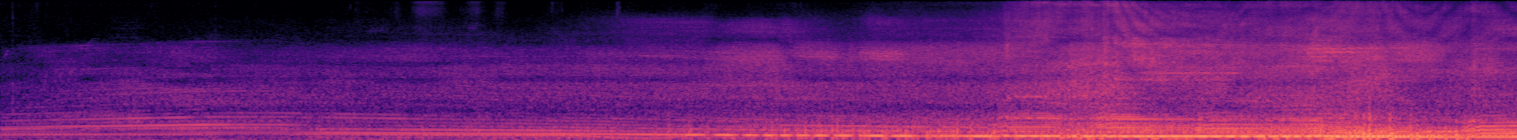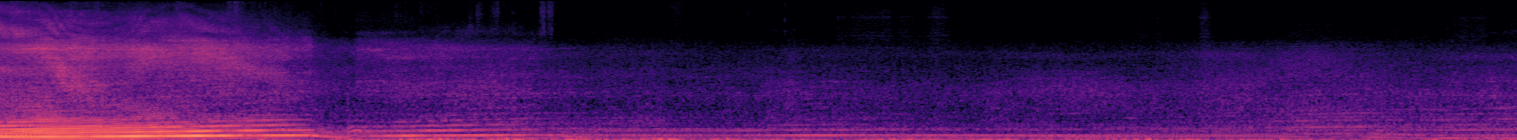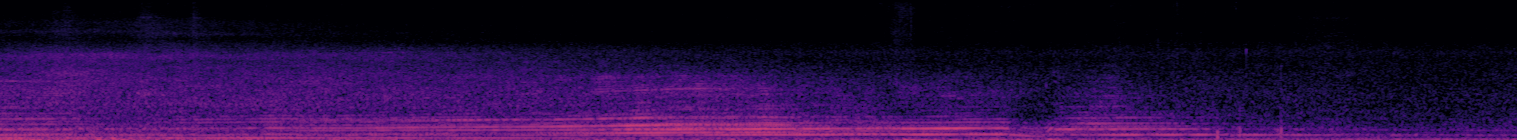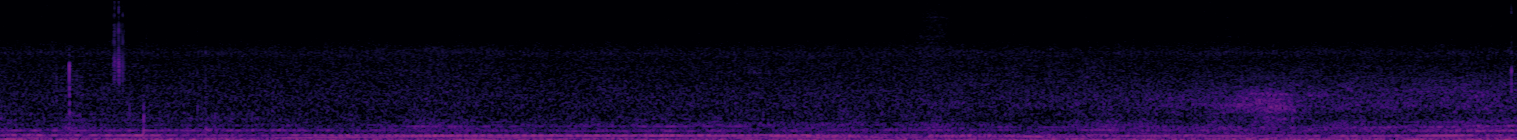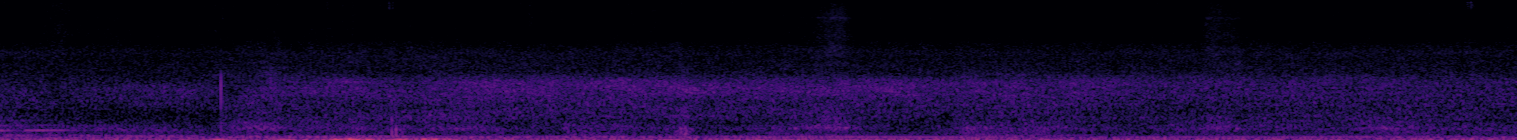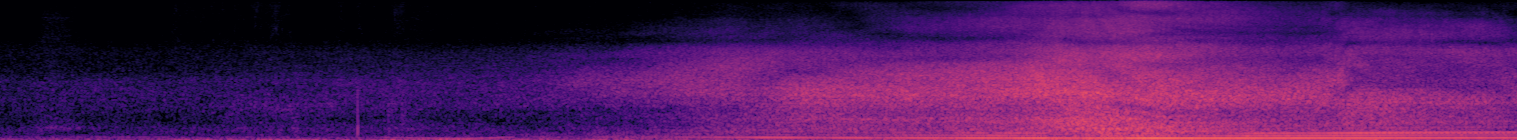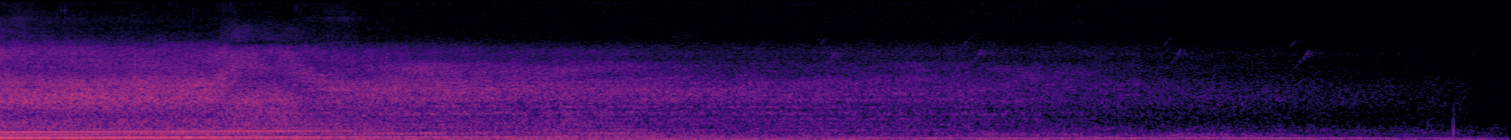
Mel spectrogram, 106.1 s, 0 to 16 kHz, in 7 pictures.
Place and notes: At the street. Two motorbikes and a car passing by.
Clervaux, Weizerstrooss, Verkehr
An der Straße. Zwei Motorräder und ein Auto fahren vorbei.
Clervaux, Weizerstrooss, trafic
Sur la route. Deux motos et une voiture qui passent.
Project - Klangraum Our - topographic field recordings, sound objects and social ambiences
Luxembourg, 2 August 2011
